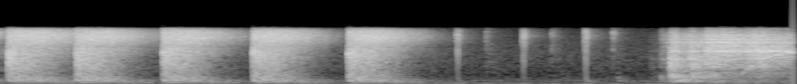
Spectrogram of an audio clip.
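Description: Gunshots as a sound effect in a Richard Diamond detective radio drama: five loud, sharp bangs in a steady rhythm, each with a decaying tail. A few quieter clicks follow, then a burst of broad noise.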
